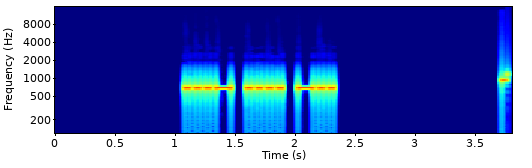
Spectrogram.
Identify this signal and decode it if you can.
Morse code, heard as a keyed tone, about 28 wpm, 700 Hz. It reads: VHD
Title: Three Challenging Letter-Number Combinations 28wpm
